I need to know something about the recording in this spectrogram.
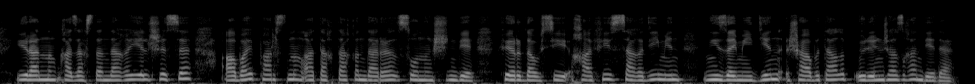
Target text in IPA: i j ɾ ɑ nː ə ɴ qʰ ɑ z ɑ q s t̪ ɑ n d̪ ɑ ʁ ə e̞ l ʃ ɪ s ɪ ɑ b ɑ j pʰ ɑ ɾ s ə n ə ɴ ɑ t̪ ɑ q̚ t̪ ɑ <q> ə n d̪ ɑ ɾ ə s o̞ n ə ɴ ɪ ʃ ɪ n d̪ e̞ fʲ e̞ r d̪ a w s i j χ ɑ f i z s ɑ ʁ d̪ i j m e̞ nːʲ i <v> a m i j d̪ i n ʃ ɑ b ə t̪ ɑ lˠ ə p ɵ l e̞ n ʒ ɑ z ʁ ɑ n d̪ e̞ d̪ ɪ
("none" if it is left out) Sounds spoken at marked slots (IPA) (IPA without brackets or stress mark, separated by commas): q, z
